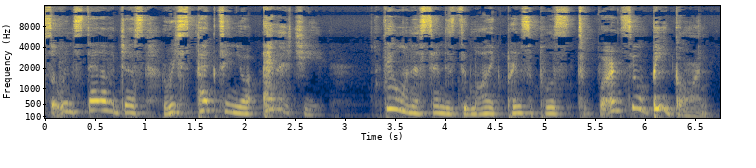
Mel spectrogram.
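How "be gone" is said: commanding banish. Acted. Banishing demons in reading.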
